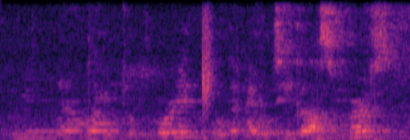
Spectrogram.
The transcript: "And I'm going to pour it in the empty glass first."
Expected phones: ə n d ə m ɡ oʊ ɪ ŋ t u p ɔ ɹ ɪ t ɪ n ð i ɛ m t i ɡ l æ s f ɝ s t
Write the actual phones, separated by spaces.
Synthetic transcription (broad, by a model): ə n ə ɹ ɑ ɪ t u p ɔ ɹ ɪ t ɪ n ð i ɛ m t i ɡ ɑ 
